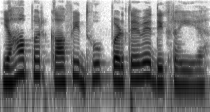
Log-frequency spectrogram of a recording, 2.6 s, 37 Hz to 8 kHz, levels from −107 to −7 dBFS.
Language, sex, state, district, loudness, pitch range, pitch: Hindi, male, Jharkhand, Ranchi, -17 LUFS, 150-200 Hz, 165 Hz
